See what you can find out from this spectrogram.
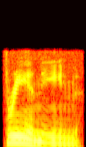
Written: threonine

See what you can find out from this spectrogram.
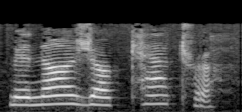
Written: menage a quatre

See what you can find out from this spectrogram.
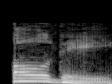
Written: oldy

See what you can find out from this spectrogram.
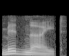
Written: midnight

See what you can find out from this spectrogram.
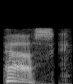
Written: Pasch

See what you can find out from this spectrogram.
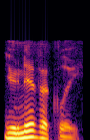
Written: univocally

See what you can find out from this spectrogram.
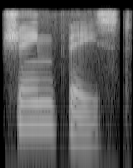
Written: shamefaced

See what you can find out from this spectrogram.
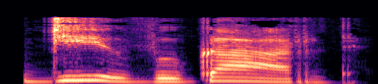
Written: Dieu vous garde

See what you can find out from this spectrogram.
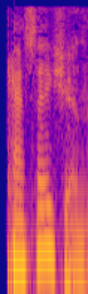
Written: cassational

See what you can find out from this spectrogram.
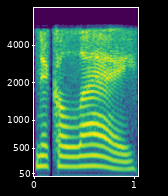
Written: Nicolet

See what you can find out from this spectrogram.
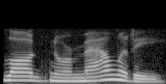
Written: lognormality

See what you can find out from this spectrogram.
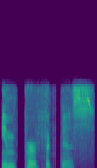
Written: imperfectness

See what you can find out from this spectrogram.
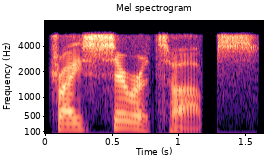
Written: triceratops

